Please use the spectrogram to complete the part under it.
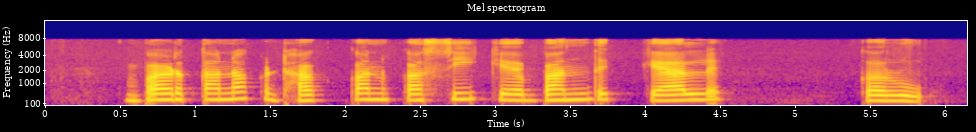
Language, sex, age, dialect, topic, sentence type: Maithili, female, 56-60, Eastern / Thethi, agriculture, statement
